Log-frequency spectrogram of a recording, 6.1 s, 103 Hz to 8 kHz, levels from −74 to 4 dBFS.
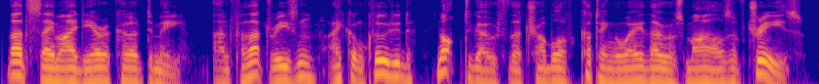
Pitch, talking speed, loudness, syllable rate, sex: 120 Hz, 245 wpm, -19 LUFS, 6.5 syllables/s, male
